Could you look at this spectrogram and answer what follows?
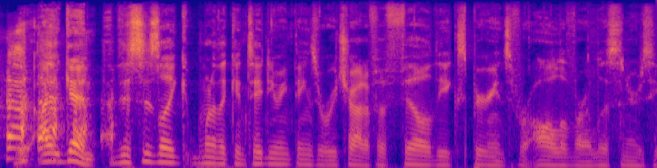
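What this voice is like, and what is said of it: Stuffy, congested nasal voice. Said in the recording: “I sound a little weird today because I'm really stuffy. I got like fed congestion all weekend ... my nose has not been happy ... if I sound a little different today, that's what it's from. I'm just super stuffy today”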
